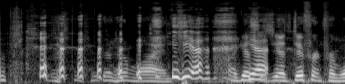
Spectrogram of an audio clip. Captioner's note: both laugh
